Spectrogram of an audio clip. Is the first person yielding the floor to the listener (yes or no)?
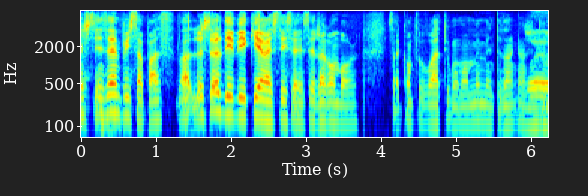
yes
